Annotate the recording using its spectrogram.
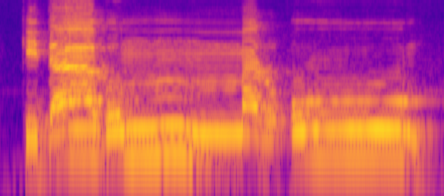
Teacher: کتاب کاف کو باریکی سے پڑھیں گے اور تا کو 1 الف کی مقدار کے برابر کھینچ کے پڑھیں گے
